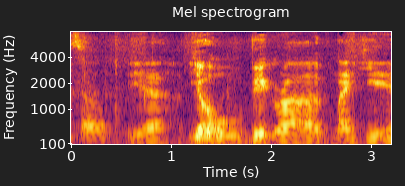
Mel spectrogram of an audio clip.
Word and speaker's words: Nike: yeah yo Big Rob Nike is is supposed to be Nike yeah exactly that's how we say it Nike Nike not Nike or Nik a or it's Nike and I don't know I've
